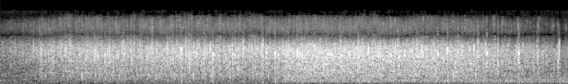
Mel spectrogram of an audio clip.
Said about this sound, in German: Alle Veranstaltungsorte der Schweiz grüßen euch nun mit einem kräftigen Applaus. Und wir grüßen mit einem kräftigen Applaus zurück.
